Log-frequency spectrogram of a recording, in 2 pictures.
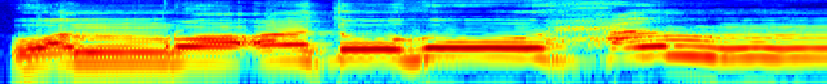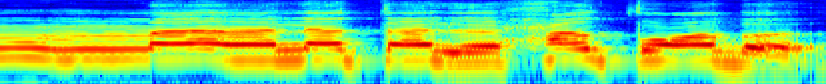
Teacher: میم کے اوپر تشدید ہے تو یہاں پر غنہ کر کے پڑھیں گے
